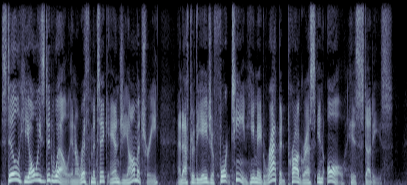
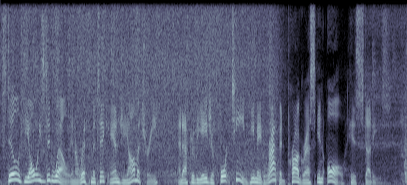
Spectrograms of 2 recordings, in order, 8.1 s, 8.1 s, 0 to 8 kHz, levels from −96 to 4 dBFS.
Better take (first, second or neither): first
